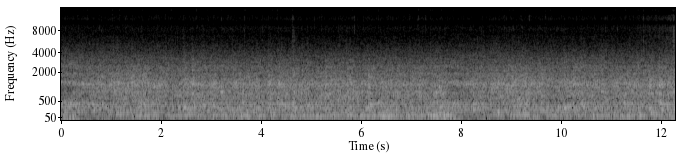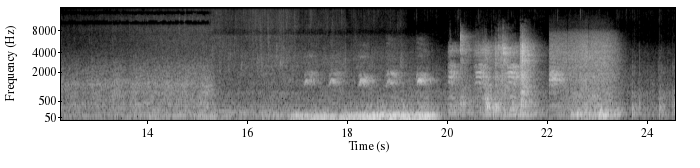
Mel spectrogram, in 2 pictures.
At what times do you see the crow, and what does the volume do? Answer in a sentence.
You can hear the crow from 16.8 to 23.4 s, getting louder then quieter.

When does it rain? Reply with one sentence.
You can hear the rain from 0.0 to 24.5 s.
